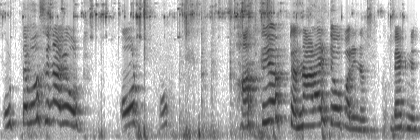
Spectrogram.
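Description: A woman's voice: very high-pitched, lively intonation, normal speed, fairly bright tone, a little hiss or hum. A woman playing a cruel, bossy young daughter-in-law, scornful and ordering. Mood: domineering.

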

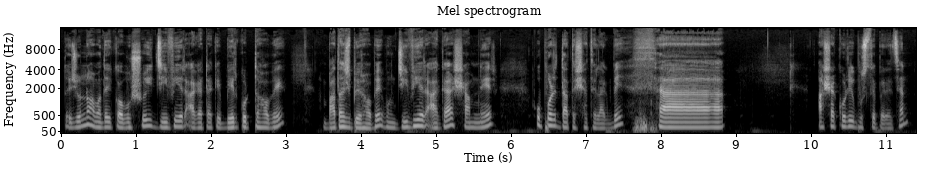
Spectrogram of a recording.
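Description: A Quran recitation teacher with a warm, medium-pitched voice patiently teaches viewers how to pronounce Arabic letters at normal speed. He explains step by step and stretches out the sample letter sounds, in a clean, dry studio recording.

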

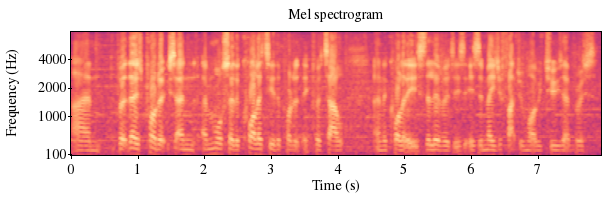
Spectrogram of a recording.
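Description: A man in his thirties, a head groundsman, speaking earnestly to camera outdoors at pitch side in an empty stadium, pausing often with fillers and restarts. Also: completely flat delivery, vocal fry, over music. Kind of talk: promotional interview to camera.

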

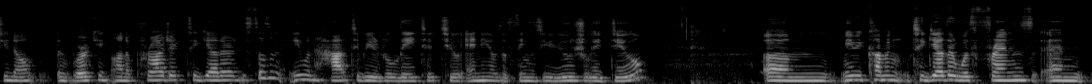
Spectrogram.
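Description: Speaking in a lowish, slightly bright voice, this woman plays fortune teller and channel host. She talks directly to the viewer in a relaxed coffee cup reading, thinking out loud as she works out what the cup means.

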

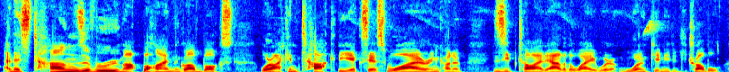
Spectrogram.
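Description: This DIY vlogger, a man in his forties showing a vehicle install, has a deep, darkish voice and talks briskly with hardly any pauses. His casual, to-camera explanations sound like he's thinking aloud.

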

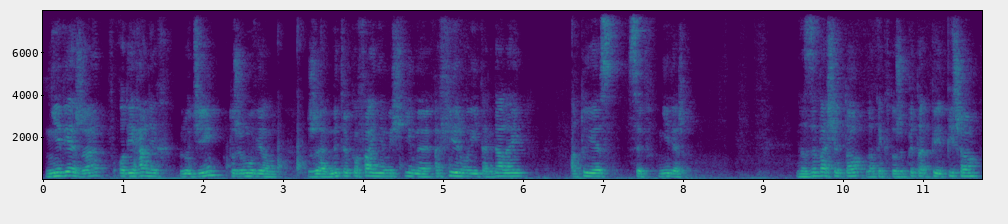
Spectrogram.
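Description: Speaking as a chiropractor in a lecture hall, a man delivers a conversational live talk, often putting questions to the audience. His voice sits on the high side, steady and dark, at a moderate pace. The recording is echoey, with a distant mic and faint noise.

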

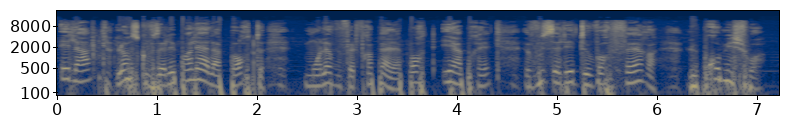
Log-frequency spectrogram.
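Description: A man's voice: high voice, lively intonation, moderate pace, darkish tone, faint music behind. Guy doing a game walkthrough, chatty, rambling, voice a bit worn out. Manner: rambling, self-correcting, reads game text aloud. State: voice getting tired. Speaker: gaming video host. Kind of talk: casual game walkthrough commentary.

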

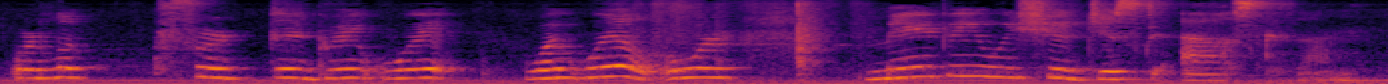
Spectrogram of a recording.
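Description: A woman's voice: high-pitched, slow, dark tone. A young girl voicing a hesitant, doubtful little jellyfish from a picture book, with a questioning manner. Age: child. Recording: noisy, roomy home recording.

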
